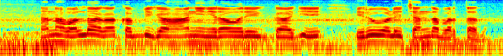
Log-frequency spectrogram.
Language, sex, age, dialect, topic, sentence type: Kannada, female, 25-30, Northeastern, agriculture, question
